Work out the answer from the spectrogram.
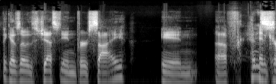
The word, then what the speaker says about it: Versailles: city of Montreal like I got to appreciate ver sales kind of a weird way that you pronounce it because it was just in Versailles in France in correct don't say that here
